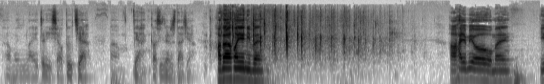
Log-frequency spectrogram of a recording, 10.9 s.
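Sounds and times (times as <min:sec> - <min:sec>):
speech: 0:00.7 - 0:05.6, 0:09.0 - 0:10.8
crowd applause welcoming newcomers: 0:04.2 - 0:08.5.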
